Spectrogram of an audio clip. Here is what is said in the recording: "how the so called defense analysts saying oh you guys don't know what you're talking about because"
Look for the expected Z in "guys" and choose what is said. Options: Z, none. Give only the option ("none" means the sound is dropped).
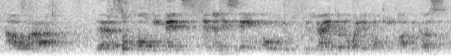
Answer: none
